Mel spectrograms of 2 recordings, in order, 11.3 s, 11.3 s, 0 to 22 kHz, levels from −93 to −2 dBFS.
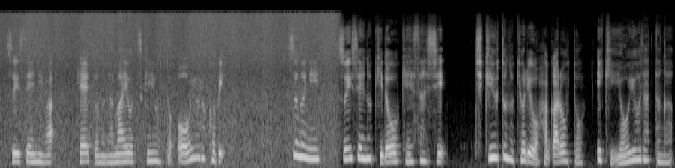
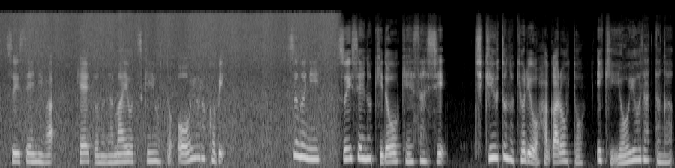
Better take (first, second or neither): neither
